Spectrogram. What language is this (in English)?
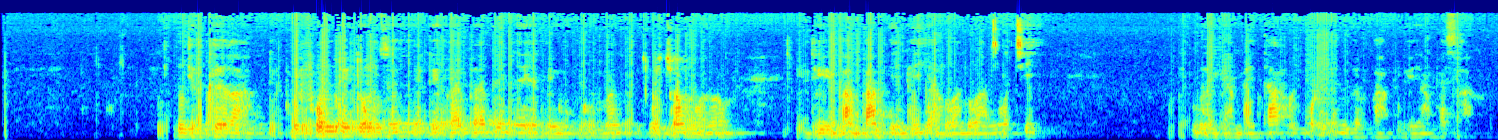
Bafia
